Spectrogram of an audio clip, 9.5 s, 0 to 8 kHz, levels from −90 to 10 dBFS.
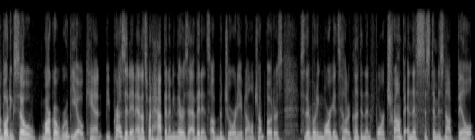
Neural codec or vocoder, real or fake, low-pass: none; real; 7.2 kHz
